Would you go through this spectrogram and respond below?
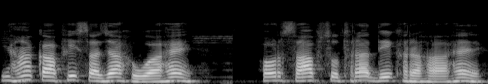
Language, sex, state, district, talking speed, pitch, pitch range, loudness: Hindi, male, Jharkhand, Ranchi, 135 wpm, 170 Hz, 140-180 Hz, -17 LUFS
